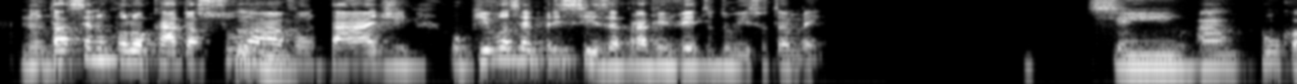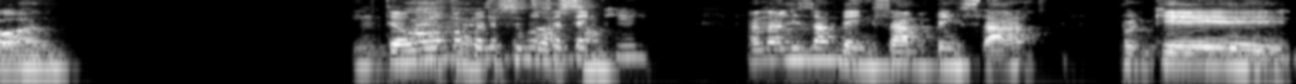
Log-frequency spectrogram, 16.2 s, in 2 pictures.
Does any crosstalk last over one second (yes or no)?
yes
